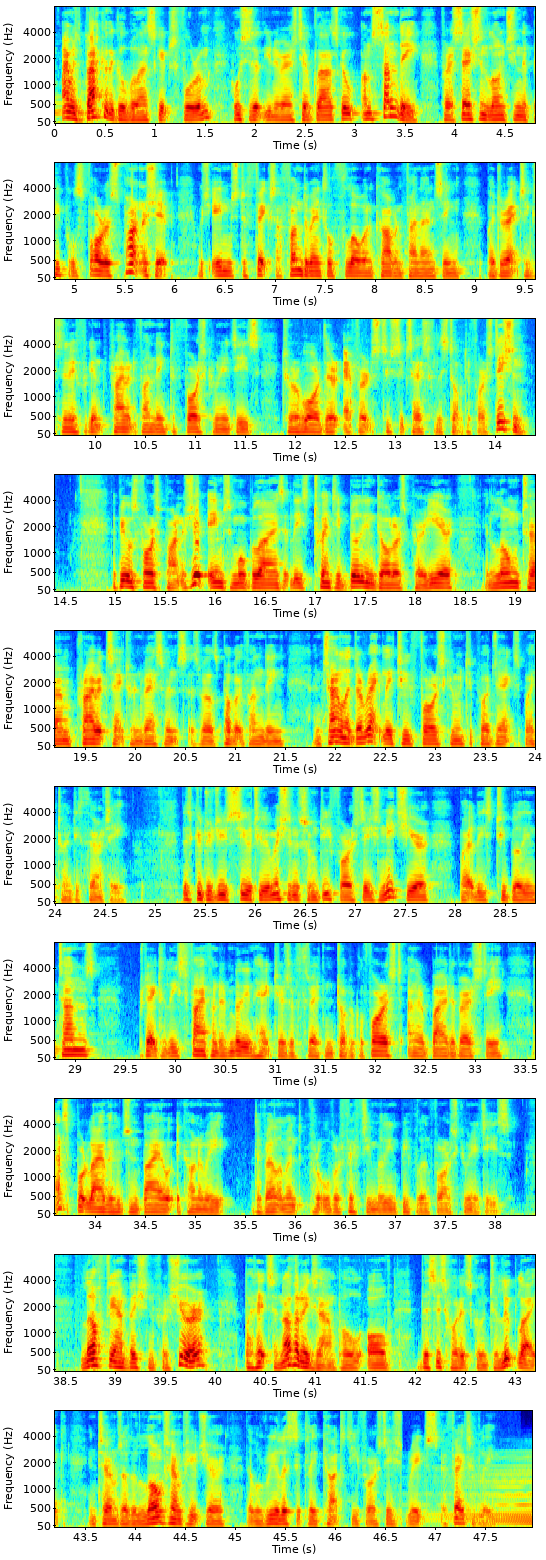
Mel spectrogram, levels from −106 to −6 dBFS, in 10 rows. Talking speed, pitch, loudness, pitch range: 195 wpm, 100 Hz, -20 LUFS, 90-110 Hz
